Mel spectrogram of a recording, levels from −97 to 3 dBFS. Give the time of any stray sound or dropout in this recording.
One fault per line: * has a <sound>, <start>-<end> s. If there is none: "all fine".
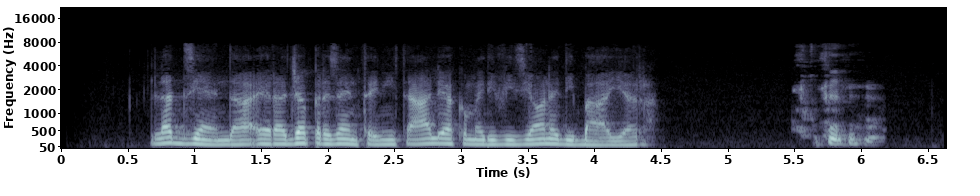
* has a laugh, 5.5-6.2 s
